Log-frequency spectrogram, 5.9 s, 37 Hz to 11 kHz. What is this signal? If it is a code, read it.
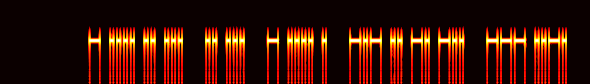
Morse code, heard as a keyed tone, about 34 wpm, 700 Hz. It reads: THIS IS THE KIND OF
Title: Sets of 5 Words Encore 35wpm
